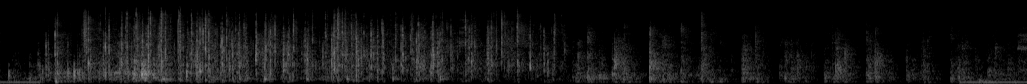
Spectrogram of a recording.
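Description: Dense, irregular crackling and rustling made of many small clicks, thinning out over the last few seconds.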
